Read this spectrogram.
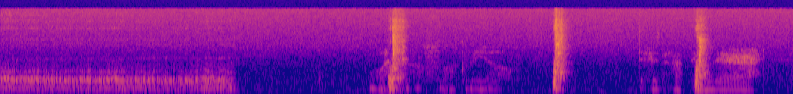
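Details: Boston terrier in the middle of the night: about three seconds of low, steady rumbling growl, then quiet broken by several sharp snorting or sneezing bursts and a short harmonic whine near the end.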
